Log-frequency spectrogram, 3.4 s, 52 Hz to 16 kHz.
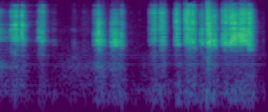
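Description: Plastic parts of a Koss KSC75 headphone being screwed together by hand, a series of short dry scraping rubs in uneven bursts with brief pauses between turns, close and alone.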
